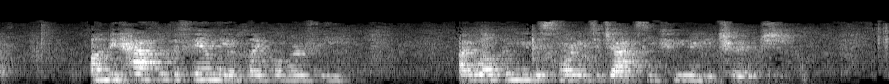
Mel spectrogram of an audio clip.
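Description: A woman speaks calmly into a microphone, heard over a loudspeaker in an echoing room.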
